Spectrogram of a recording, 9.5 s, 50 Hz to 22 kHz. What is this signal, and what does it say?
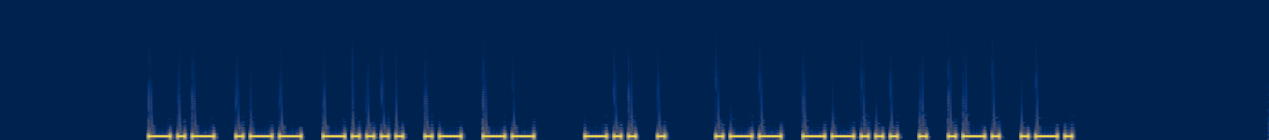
Morse code, heard as a keyed tone, about 21 wpm, 700 Hz. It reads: KW6AM DE W7ERR
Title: USA Callsign DE Callsign - 5 Characters - 22wpm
